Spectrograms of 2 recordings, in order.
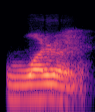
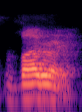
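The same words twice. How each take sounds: First: It begins with a w sound, rounded lips. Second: It begins with a v sound, lip on teeth. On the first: The speaker calls it wrong. "not Varun" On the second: The speaker calls it right. "So it is pronounced v. My name is Varun"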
